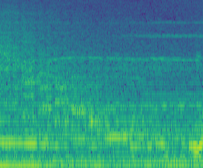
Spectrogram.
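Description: Happy hardcore dance music at a sparse breakdown: a steady deep bass drone, with a long held note sliding slowly down that fades out about half a second in.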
